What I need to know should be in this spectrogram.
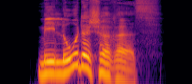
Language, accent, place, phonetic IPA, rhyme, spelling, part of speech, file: German, Germany, Berlin, [meˈloːdɪʃəʁəs], -oːdɪʃəʁəs, melodischeres, adjective, De-melodischeres.ogg
- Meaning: strong/mixed nominative/accusative neuter singular comparative degree of melodisch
